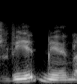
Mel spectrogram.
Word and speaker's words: Viet Minh: Now, the word is Viet Minh. I'll spell it Vietminh.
